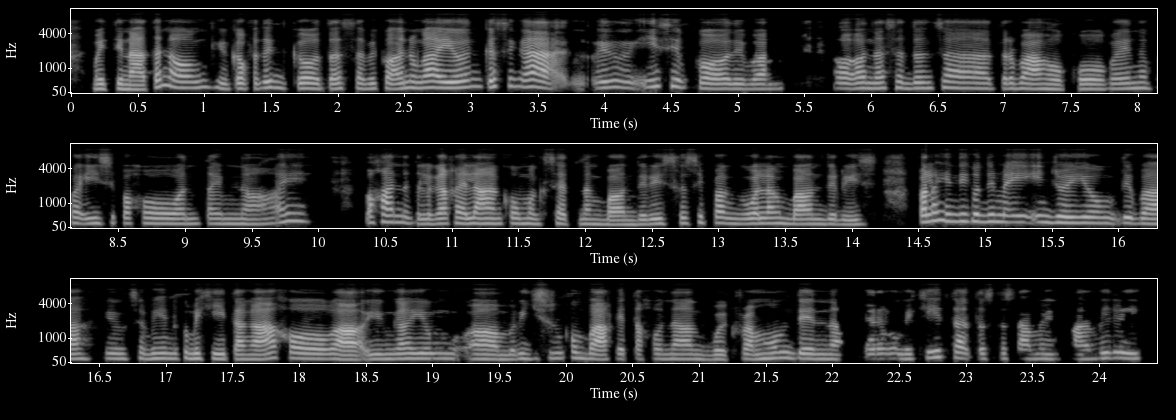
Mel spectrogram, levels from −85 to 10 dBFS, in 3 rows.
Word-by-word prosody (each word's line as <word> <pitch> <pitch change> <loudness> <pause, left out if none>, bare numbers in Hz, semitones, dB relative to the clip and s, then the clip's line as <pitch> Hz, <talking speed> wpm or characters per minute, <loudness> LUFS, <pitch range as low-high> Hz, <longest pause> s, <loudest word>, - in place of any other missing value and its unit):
may 185 0 -1
tinatanong 230 - +3
'yung 195 - -4
kapatid 205 +4 -1
ko, 205 -1 +2
tapos 195 +2 -1
sabi 200 0 -3
ko, - - -1
"ano 215 +4 +2
nga 235 0 +6
'yun?" 245 +5 +3
kasi 285 +3 -1
nga 260 -4 +7 0.2
'yung 230 0 -3
isip 275 -1 -3
ko 195 -1 +3
'di 190 - -2
ba 190 - +1 0.6
oo, 205 0 +1
nasa 215 +2 -3
do'n 215 +1 -2
sa 215 -4 0
trabaho 190 -3 +1
ko. 185 0 -2
Kaya 200 +2 -2
napaisip 215 0 -5
ako, 205 -1 -1
one 195 0 -2
time 195 0 -4
na, 185 +1 -4
"Ay, 295 -1 -5 0.4
baka 255 +1 +3
ano 230 - -5
talaga 195 0 +1
kailangan 200 -1 +4
kong 200 -2 -3
mag-set 190 +1 -4
ng 185 -1 -3
boundaries." 175 +3 -1
Kasi 215 +2 -6
'pag 225 -2 +1
walang 200 0 +1
boundaries, 185 -2 0 0.3
parang 310 +5 +6
hindi 285 -1 -1
ko 285 -2 +2
din 275 - 0
mai-enjoy 245 -2 0
'yung 220 -2 -1
'di 220 -1 +1
ba, 190 -1 +1
'yung 195 -2 -7
sabihin 200 0 -4
kumikita 190 -4 -1
nga 175 +4 +7
ako, 195 -3 +2
ah, 165 -1 +8
'yun 185 +1 -3
nga 195 +1 +1
'yung, 200 0 -3
ah, 180 -1 +3 0.2
reason 200 +2 -6
kung 220 0 -5
bakit 185 +1 +4
ako 185 +1 -7
nag-work 180 -2 -2
from 185 0 0
home 220 +2 -2
din 190 -2 0
na 180 - 0 0.2
para 190 +1 -6
kumikita 220 +5 -2
tapos 195 0 -8
kasama 185 -1 -5
'yung 180 - -18
family. 200 +3 -3
200 Hz, 185 wpm, -23 LUFS, 185-220 Hz, 0.6 s, ah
